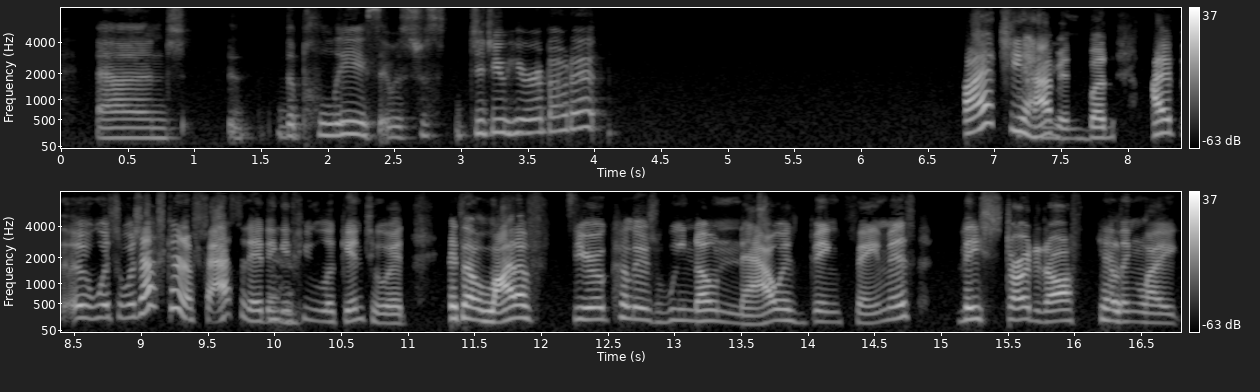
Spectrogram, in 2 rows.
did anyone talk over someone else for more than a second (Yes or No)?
No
